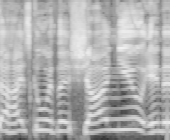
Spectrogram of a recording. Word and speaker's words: Shan Yu: You nailed it the first time. It's Shan Yu.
